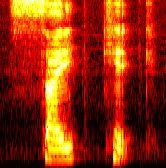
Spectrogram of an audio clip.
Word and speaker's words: psychic: pseudo science psychiatrist psychiatrist psychic psychic and psychology psychology again pseudoscience psychiatrist psychic and psychology here you notice that we did not pronounce the P because it came before an us now if a word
